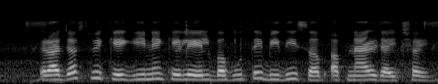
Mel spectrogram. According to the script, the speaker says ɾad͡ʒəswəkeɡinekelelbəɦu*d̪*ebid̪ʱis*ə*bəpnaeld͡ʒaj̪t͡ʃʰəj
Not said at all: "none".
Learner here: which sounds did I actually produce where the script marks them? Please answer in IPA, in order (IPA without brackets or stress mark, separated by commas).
t̪, ə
